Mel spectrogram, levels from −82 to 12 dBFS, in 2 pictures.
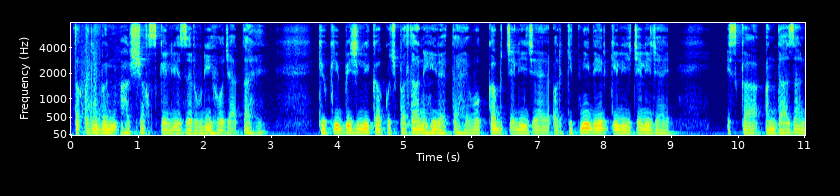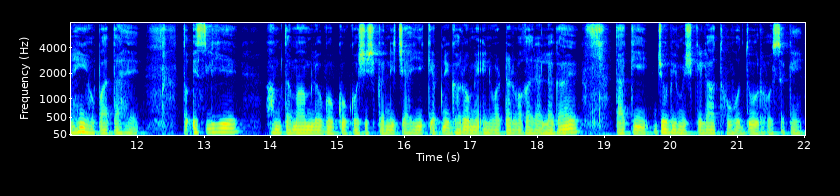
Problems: none marked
